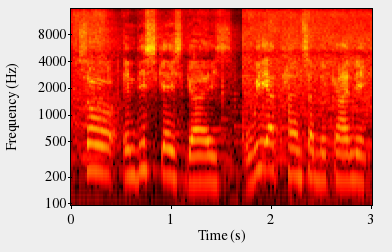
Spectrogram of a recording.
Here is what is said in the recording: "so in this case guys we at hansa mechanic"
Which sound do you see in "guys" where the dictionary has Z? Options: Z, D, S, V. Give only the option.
S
